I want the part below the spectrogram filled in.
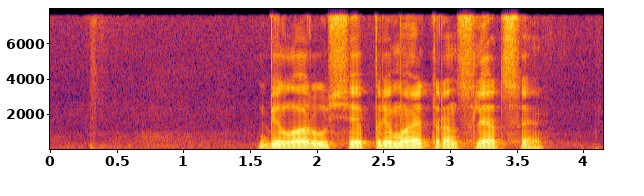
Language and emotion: Russian, neutral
